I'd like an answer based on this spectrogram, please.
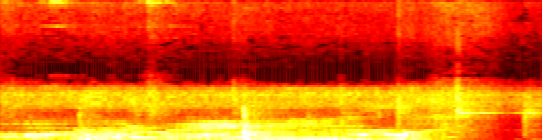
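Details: Bo, a Golden Retriever asking to go potty, gives a 'talking' whine indoors, a wavering harmonic tone that rises and dips in a few connected bends, with a person calling to him nearby.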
